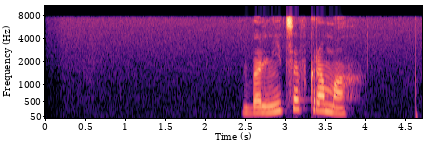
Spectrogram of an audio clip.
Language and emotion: Russian, neutral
